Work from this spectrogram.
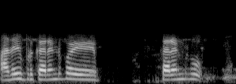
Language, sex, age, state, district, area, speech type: Telugu, female, 45-60, Andhra Pradesh, Krishna, urban, conversation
